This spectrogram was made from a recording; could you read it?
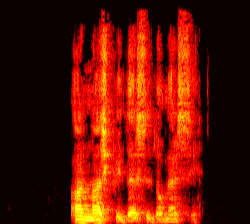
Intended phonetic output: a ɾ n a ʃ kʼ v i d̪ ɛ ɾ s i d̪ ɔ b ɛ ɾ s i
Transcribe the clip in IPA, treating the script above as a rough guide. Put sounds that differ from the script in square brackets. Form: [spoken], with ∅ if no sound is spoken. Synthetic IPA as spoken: a ɾ n a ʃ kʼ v i d̪ ɛ ɾ s i d̪ ɔ [m] ɛ ɾ s i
